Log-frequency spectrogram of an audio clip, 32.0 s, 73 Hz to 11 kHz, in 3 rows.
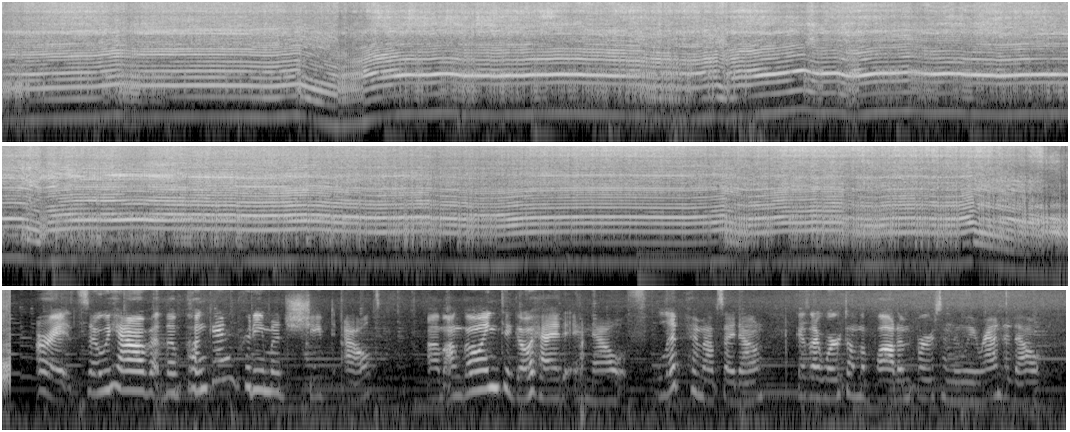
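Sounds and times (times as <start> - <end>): chainsaw carving wood: 0.0 - 21.4.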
